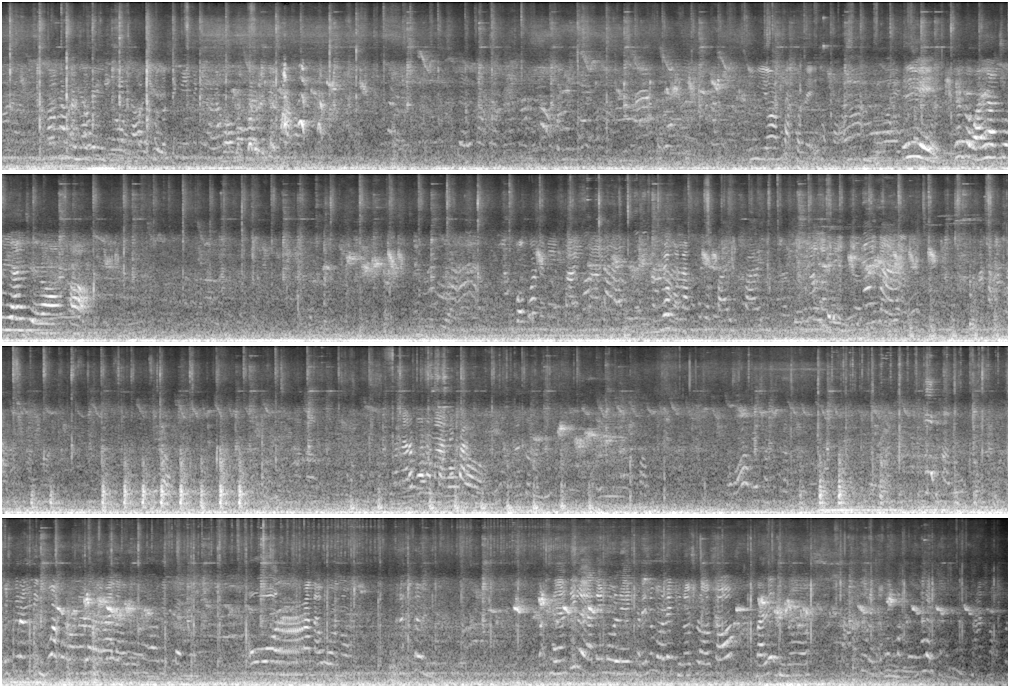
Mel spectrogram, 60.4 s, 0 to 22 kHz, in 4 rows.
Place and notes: Beitou, Taipei - People in the park
People from different countries chatting, Sony PCM D50 + Soundman OKM II
板橋區 (Banqiao), 新北市 (New Taipei City), 中華民國, 23 June 2012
